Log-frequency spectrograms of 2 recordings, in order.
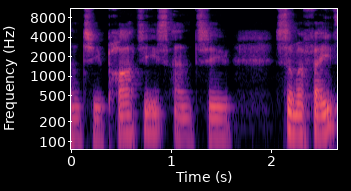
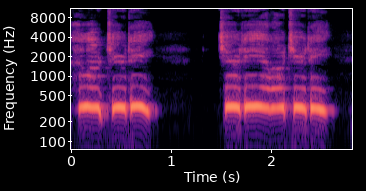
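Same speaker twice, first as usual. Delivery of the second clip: very high, shrill, loud, shrieking puppet voice; 9 dB louder than usual. A former Punch and Judy man recalls his act, Punch puppet voice. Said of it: "doing funny voices".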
